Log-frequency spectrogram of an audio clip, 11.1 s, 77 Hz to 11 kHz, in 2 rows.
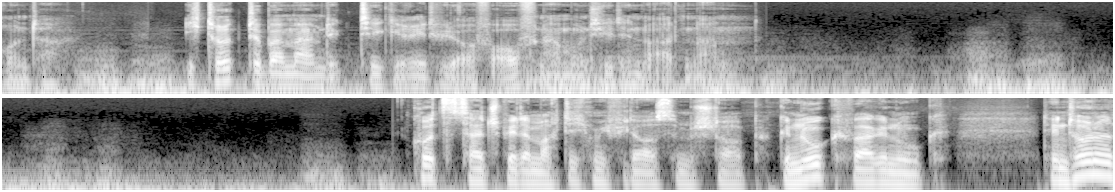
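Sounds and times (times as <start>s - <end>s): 
distorted unnatural heartbeat thudding: 0.0s - 8.4s
speech: 1.0s - 3.9s, 7.6s - 11.1s.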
